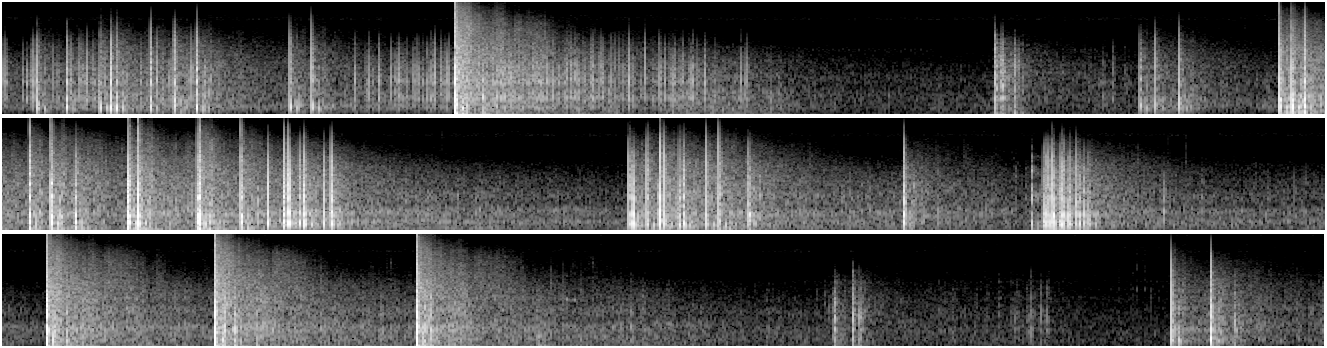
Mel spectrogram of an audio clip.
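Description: Aerial firework shells bursting in quick volleys of sharp bangs, each bang tailing off into a fading rumble, with brief lulls between volleys.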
